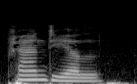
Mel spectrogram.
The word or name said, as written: prandial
